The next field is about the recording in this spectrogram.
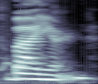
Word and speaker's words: Bayern: ¿Cómo se pronuncia eso? Bayern. Bayern Munich. Múnich.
